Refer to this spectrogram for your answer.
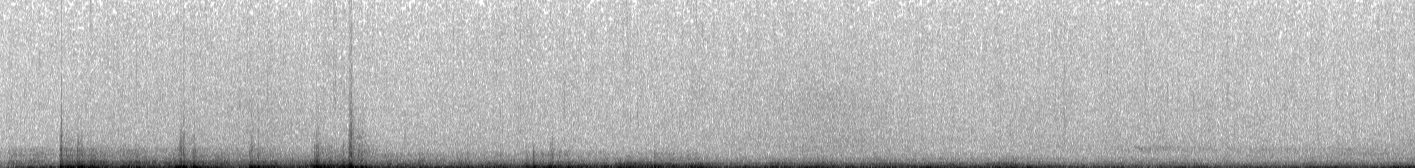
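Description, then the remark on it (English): Heavy rain pours steadily down through slats in a dense, rumbling wash, with a few sharp cracks and thuds near the start before settling into a continuous roar; no voices. “The rain pours through the slats and down.”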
